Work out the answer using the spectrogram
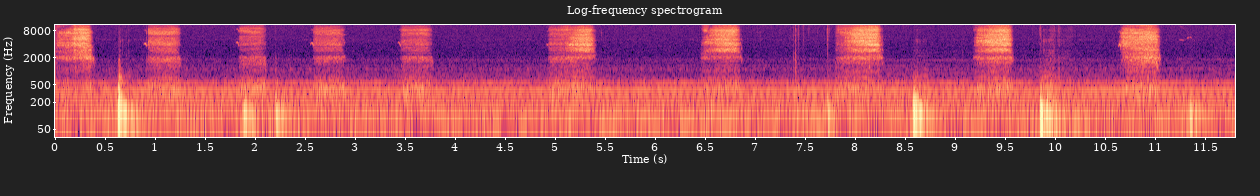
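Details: Feeding-time begging from wild baby barn owls in a monitored nest box: a dozen short rasping hisses, some in rapid pairs, punctuated by loud clicks and thuds, low hum continuous.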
